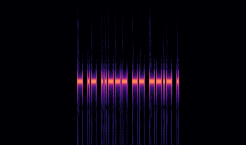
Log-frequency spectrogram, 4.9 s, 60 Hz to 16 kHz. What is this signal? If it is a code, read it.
Morse code, heard as a keyed tone, about 36 wpm, 700 Hz. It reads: TA2MQE
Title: DXCC-100 Call Signs - 6 Characters - 35wpm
